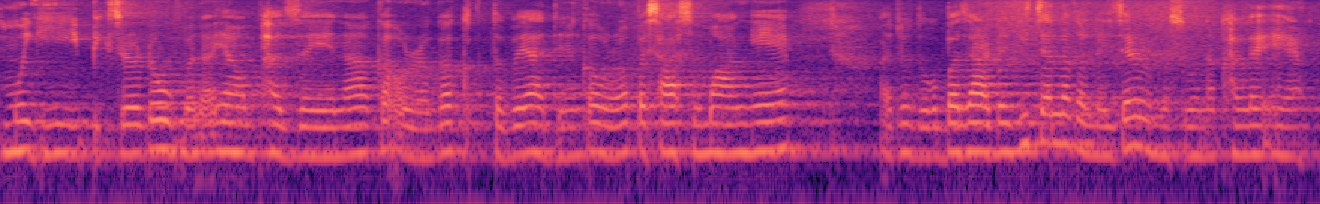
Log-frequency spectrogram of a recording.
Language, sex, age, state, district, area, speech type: Manipuri, female, 18-30, Manipur, Kakching, rural, spontaneous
